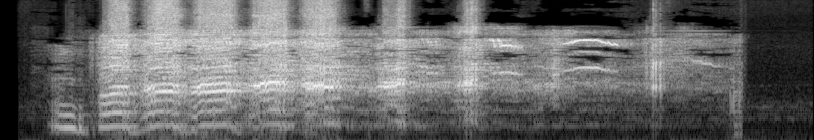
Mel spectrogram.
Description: Frog Laughing Meme Meme sound effects free download
Frog Laughing Meme - Meme Sound Effect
